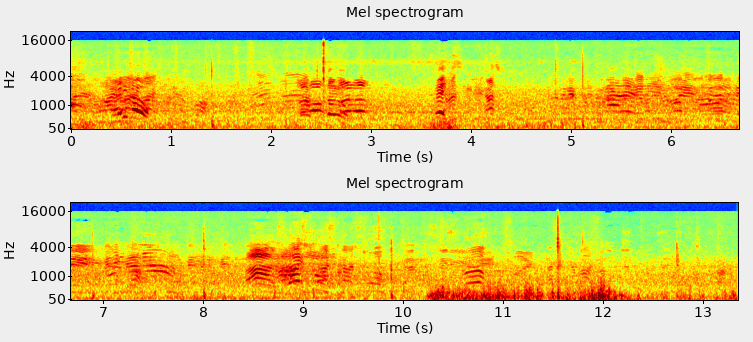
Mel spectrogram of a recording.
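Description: Men shout and call out across an open outdoor field.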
